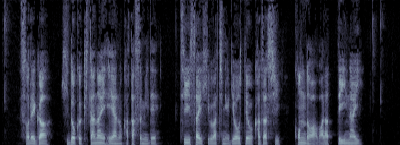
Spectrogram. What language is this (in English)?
Japanese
